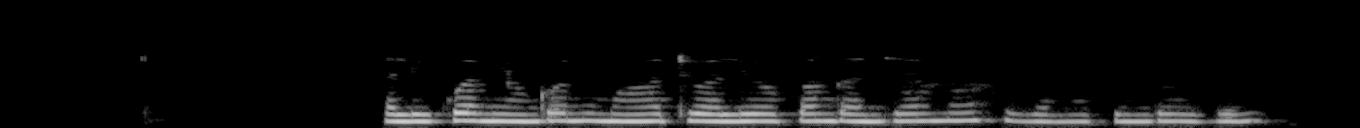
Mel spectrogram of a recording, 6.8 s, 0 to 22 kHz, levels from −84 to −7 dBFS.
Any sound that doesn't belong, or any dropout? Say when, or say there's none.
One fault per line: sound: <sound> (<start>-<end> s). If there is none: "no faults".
no faults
